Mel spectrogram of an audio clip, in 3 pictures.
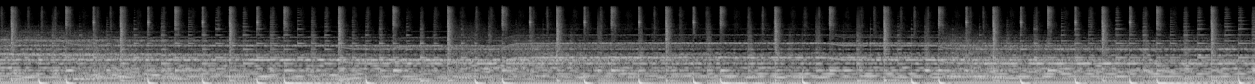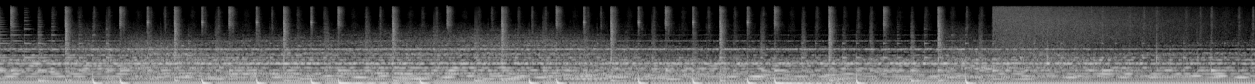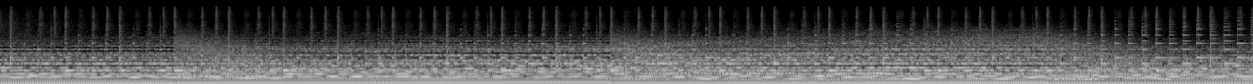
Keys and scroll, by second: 1.4 ctrl+r, 3.1 Escape, 4.6 s, 9.2 e, 12.2 e, 21.4 e, 23.9 s, 27.5 e, 29.4 s, 32.1 e.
